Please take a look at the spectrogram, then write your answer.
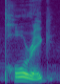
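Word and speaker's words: Padraic: which is the most common and easiest to pronounce there's then porrig which is p-a-d-r-a-i-c and then there's porig with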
